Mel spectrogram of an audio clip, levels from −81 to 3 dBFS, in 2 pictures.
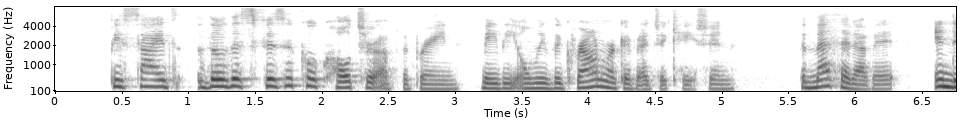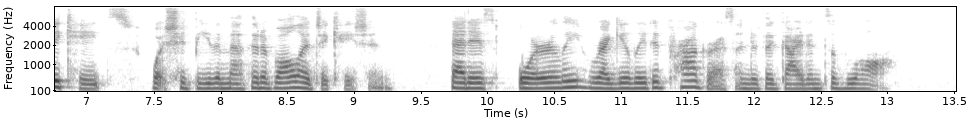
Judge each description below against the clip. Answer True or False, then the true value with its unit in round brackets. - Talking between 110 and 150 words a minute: False (180 wpm)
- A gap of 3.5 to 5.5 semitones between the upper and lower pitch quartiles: True (4.2 semitones)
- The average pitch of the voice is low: False (180 Hz)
